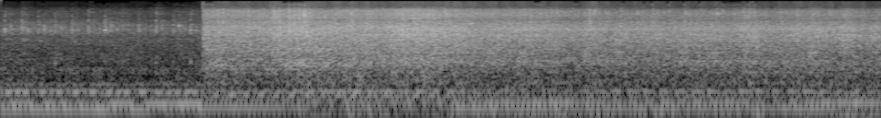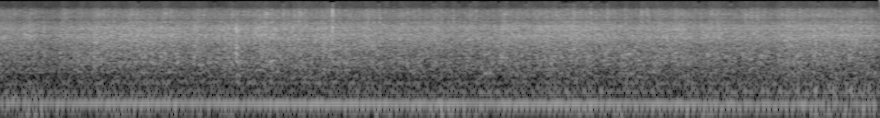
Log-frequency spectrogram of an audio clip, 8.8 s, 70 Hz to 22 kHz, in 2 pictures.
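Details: 1946 Studebaker M5 pickup with AMC 258 six, spring cold start after storage: the engine catches after a second and settles into a smooth, steady idle with a low, even hum; running healthy.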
